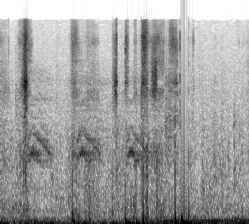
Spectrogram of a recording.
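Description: Handling noise of a camera being moved about a car's carpeted rear floor: light clicks and rustles, then a single sharp knock near the end.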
